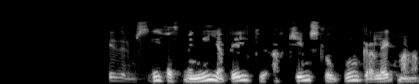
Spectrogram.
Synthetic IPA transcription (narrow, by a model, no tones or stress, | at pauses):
vɪðɛɾʏmsiːfɛl̥t̪mɛniːjapɪlt̪ʏʔav̥cʰɪnst̪lowpuŋkɾalejkmanːa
